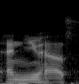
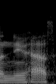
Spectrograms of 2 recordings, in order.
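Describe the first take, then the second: First: "N U House" with the N and U as separate letters; spelled out. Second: Said in the usual way. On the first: Shown as a demonstration. Cohost explains artist name, spelling "N U" as letters. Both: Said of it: "you pronounce it new house".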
